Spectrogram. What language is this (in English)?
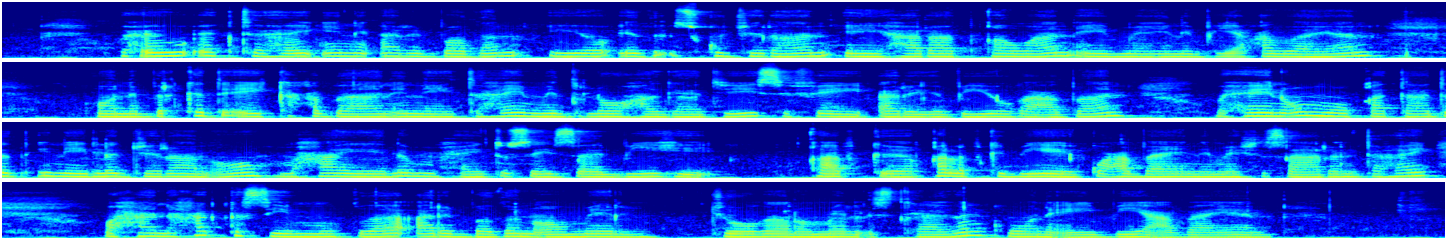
Somali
